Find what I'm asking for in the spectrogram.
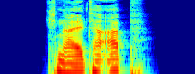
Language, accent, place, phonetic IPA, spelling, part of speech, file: German, Germany, Berlin, [ˌknaltə ˈap], knallte ab, verb, De-knallte ab.ogg
- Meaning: inflection of abknallen: 1. first/third-person singular preterite 2. first/third-person singular subjunctive II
